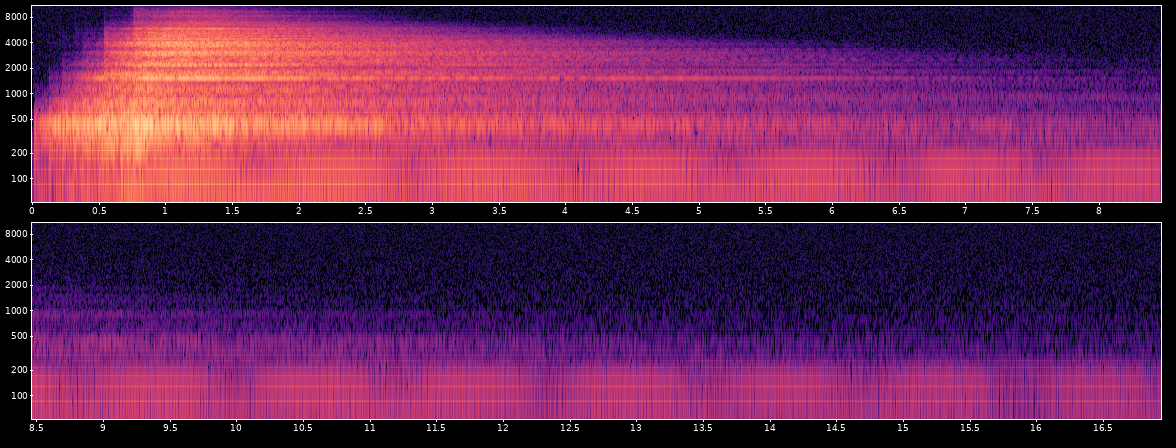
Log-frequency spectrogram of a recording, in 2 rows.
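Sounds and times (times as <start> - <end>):
suspended cymbal short roll to crash: 0.0 - 7.2.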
